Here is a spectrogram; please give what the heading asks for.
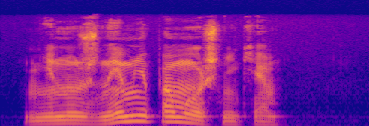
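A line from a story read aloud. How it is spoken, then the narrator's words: Absent-minded mutter. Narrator (Russian): отсутствующим тоном пробормотала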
